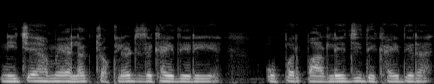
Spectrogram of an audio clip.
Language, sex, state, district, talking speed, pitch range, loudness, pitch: Hindi, male, Bihar, Vaishali, 205 wpm, 135-140 Hz, -23 LUFS, 135 Hz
